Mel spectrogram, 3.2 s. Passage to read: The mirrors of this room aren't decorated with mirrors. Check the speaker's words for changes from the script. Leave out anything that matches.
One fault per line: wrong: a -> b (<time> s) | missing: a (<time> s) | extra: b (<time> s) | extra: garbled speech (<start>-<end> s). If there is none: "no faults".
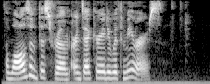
wrong: mirrors -> walls (0.1 s)
wrong: aren't -> are (1.1 s)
